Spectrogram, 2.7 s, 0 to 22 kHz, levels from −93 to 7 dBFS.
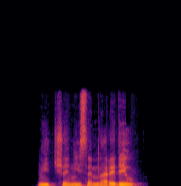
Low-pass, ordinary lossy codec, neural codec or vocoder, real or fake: none; none; codec, 24 kHz, 1.5 kbps, HILCodec; fake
